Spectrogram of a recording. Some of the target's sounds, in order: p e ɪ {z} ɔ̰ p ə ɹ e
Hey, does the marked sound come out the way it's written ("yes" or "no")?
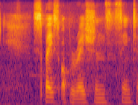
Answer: no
